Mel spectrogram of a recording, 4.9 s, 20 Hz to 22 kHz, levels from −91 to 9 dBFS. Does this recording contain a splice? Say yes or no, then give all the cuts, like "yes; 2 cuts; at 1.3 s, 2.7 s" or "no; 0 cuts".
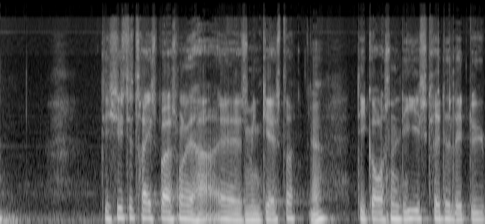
yes; 1 cut; at 2.4 s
